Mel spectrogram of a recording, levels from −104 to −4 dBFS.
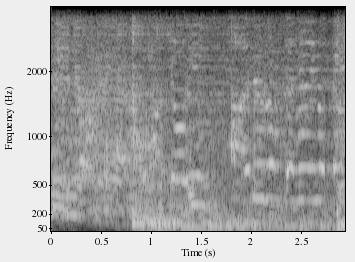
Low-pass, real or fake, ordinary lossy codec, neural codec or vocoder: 3.6 kHz; fake; Opus, 64 kbps; codec, 44.1 kHz, 2.6 kbps, SNAC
